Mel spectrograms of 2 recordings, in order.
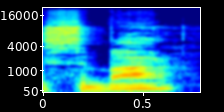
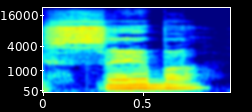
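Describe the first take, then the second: First: The word ends with an R sound. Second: The word ends in a vowel without R. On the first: "has more of an R sound to it" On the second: "we mostly say Seba"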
